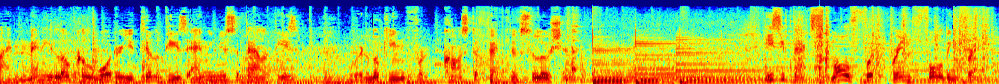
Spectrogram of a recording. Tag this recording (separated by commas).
Speech, Music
